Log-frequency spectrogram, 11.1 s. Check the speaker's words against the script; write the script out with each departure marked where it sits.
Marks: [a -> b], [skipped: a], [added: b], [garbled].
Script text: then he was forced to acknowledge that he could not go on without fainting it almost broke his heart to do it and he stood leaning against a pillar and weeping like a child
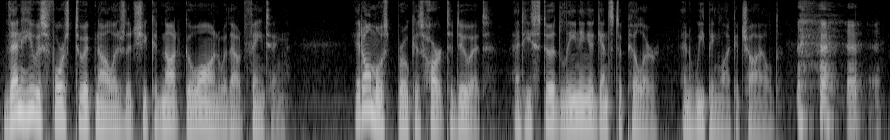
then he was forced to acknowledge that [he -> she] could not go on without fainting it almost broke his heart to do it and he stood leaning against a pillar and weeping like a child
